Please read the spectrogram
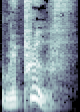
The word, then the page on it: reproof: British English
